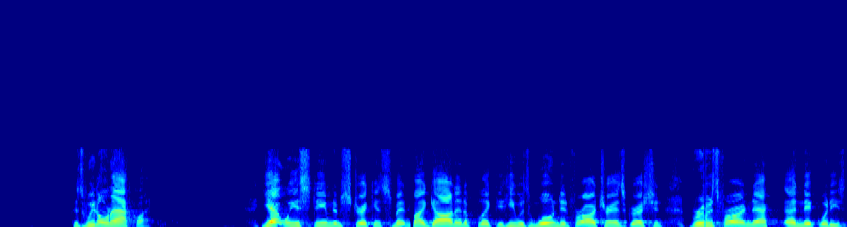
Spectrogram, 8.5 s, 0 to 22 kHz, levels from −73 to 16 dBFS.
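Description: Around 4.10 s, right after "esteemed him stricken smitten", there's a hard-edged hole of about 40 ms on this wideband G.722 call, a couple of packets going missing and filled with silence. That's ADPCM packet loss. The decoder's predictor and step size drift out of step with the sender's, so the speech comes back slightly distorted before settling. The same thing happens, shorter at 20 ms, at 7.04 s between "wounded for our transgression" and "for our".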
